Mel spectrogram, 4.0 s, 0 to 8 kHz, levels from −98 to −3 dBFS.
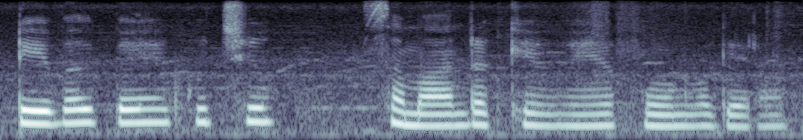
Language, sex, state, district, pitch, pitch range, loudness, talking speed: Hindi, female, Uttar Pradesh, Lalitpur, 225 Hz, 210-260 Hz, -17 LUFS, 135 wpm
